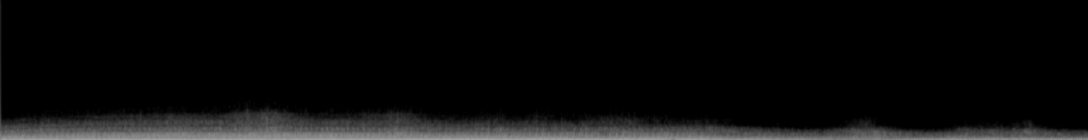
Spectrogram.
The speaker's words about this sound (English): In a motorboat, Cato had been waiting alongside the yacht. He was ready when the Hornet dropped from the rail. He gunned the engine and the small, fast boat raced toward the dock.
